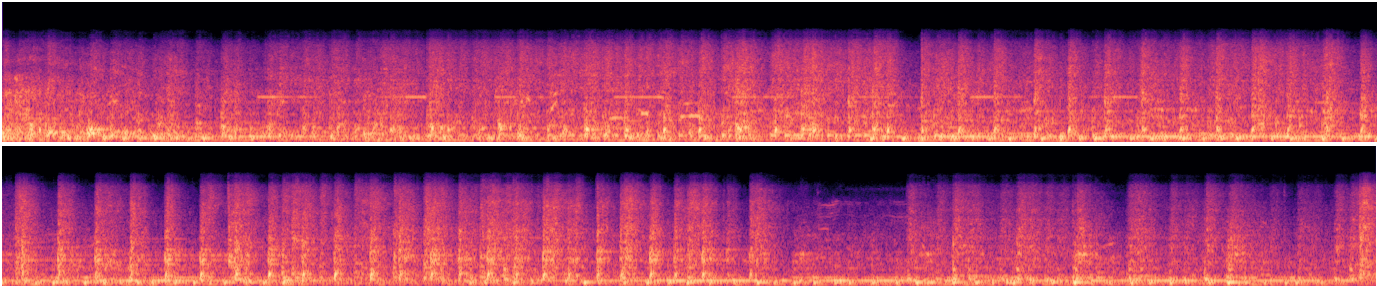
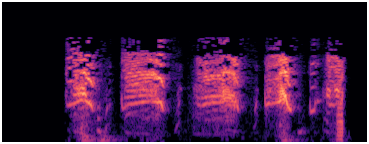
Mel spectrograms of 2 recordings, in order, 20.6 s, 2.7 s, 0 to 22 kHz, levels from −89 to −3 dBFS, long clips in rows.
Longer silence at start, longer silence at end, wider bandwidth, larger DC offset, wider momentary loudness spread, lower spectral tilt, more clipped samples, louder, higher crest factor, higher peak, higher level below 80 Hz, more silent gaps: second, 0 s vs 0.5 s; second, 0 s vs 0.15 s; first, 9.2 kHz vs 8 kHz; neither; second, 4 LU vs 9 LU; first, -6.5 dB/octave vs 4 dB/octave; neither; first, -16 LUFS vs -22 LUFS; second, 16 dB vs 22 dB; first, 0 dBFS vs -4 dBFS; first, -30 dBFS vs -60 dBFS; neither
